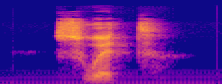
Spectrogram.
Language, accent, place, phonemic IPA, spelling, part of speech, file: French, France, Lyon, /swɛt/, souhaites, verb, LL-Q150 (fra)-souhaites.wav
- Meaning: second-person singular present indicative/subjunctive of souhaiter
